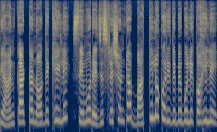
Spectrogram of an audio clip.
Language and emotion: Odia, fearful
